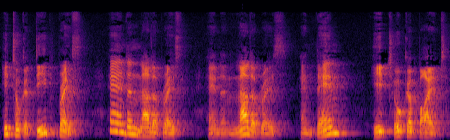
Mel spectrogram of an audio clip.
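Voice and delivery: usual speaking voice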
